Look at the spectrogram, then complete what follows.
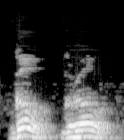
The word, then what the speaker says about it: Gouraud: Actually, this is pronounced as grow.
